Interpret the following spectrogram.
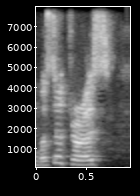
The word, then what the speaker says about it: vosotros: Yes, yes, and the V like kind of they pronounce it as B, so it's like vosotros, and ellos or ellos is like just for the girls, right?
